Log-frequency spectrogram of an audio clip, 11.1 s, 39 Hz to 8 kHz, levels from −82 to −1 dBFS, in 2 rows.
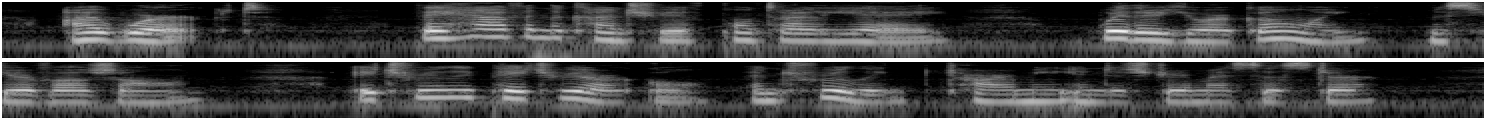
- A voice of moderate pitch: No, high, 200 Hz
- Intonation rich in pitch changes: Yes, wide, 6.3 semitones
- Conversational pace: No, slow, 130 wpm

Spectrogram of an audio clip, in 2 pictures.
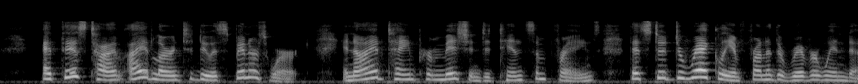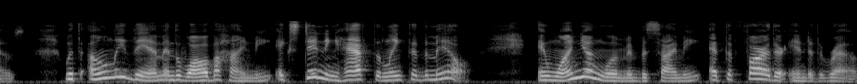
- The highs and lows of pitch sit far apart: Yes, wide, 5.9 semitones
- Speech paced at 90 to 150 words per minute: No, average, 195 wpm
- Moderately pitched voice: No, high, 205 Hz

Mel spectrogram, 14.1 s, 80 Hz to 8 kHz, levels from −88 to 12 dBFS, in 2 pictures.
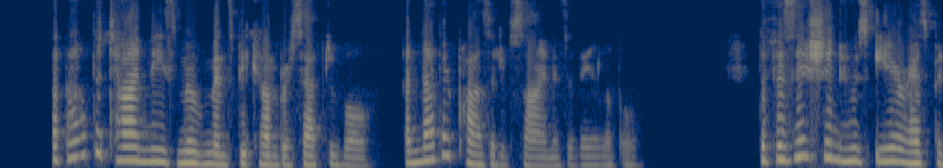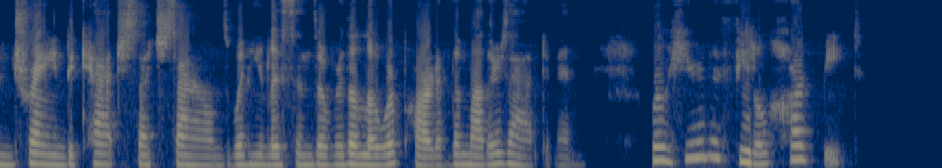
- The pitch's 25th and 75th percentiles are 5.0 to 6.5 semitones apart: Yes, wide, 5.5 semitones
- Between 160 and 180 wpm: Yes, average, 170 wpm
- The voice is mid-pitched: Yes, medium, 170 Hz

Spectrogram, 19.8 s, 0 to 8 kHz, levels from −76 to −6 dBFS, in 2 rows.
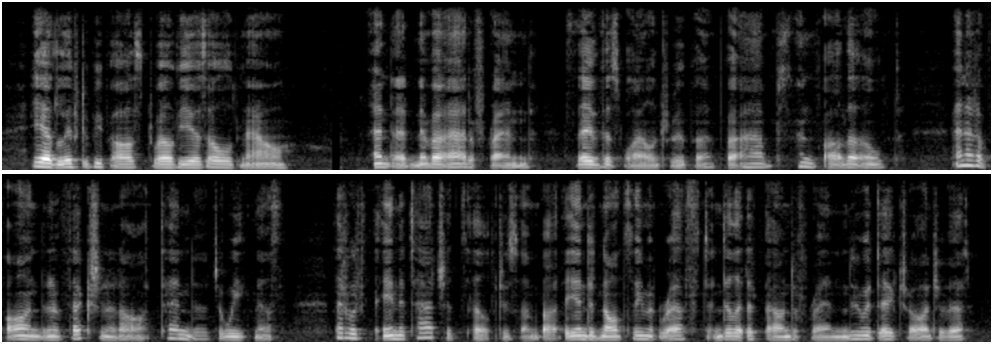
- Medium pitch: Yes, medium, 160 Hz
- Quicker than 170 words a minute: Yes, average, 180 wpm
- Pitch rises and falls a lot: No, average, 4.1 semitones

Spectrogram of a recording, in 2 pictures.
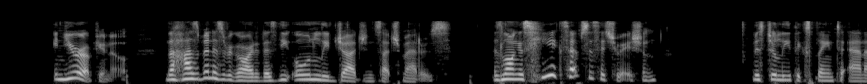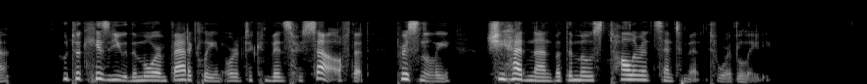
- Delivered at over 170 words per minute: Yes, average, 185 wpm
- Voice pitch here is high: Yes, high, 205 Hz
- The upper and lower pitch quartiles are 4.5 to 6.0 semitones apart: Yes, average, 5.1 semitones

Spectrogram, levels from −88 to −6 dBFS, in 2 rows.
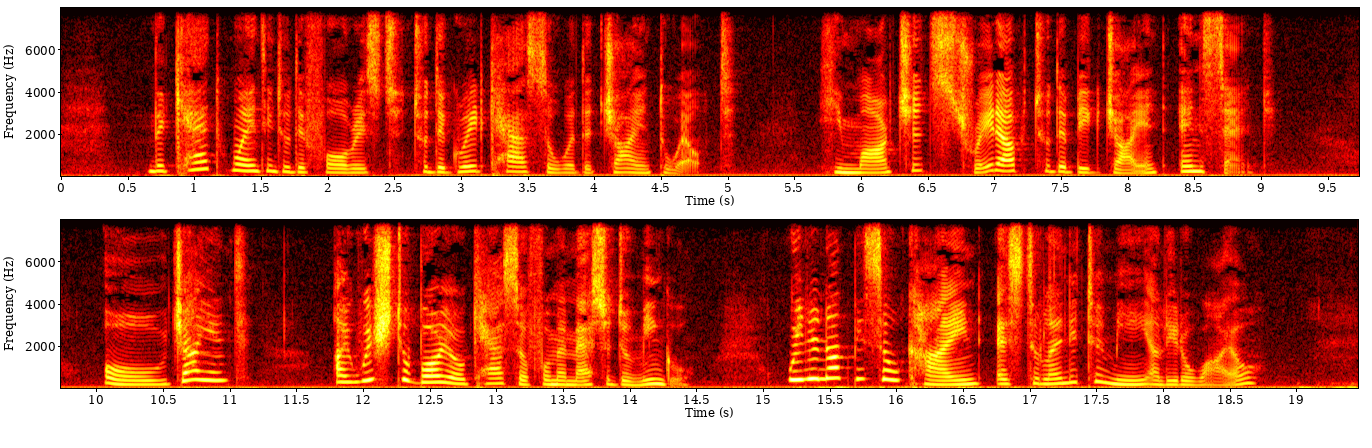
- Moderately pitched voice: No, high, 220 Hz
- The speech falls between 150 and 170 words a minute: Yes, average, 155 wpm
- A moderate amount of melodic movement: No, wide, 6.2 semitones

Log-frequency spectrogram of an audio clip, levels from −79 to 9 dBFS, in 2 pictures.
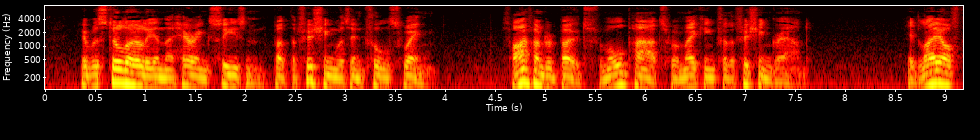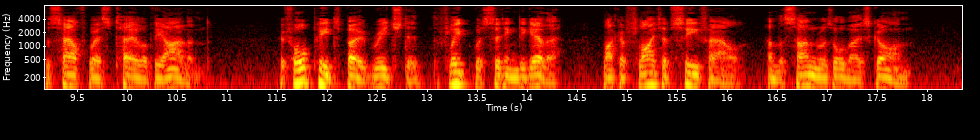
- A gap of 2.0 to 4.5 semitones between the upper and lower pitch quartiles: Yes, average, 4.1 semitones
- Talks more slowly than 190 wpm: No, average, 195 wpm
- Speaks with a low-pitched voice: Yes, low, 110 Hz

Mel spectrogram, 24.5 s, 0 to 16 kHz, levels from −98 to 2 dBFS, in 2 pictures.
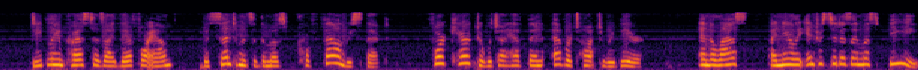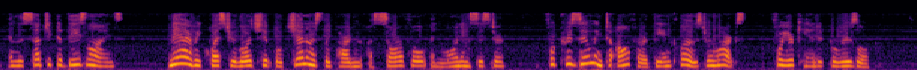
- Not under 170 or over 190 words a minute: No, average, 155 wpm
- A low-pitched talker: No, very high, 255 Hz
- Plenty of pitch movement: No, average, 4.2 semitones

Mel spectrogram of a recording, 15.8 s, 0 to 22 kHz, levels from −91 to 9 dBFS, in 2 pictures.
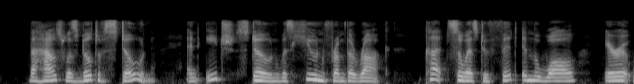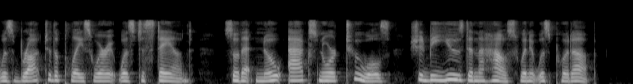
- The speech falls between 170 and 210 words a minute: Yes, average, 195 wpm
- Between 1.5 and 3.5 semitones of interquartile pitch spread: Yes, average, 2.9 semitones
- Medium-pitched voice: Yes, medium, 180 Hz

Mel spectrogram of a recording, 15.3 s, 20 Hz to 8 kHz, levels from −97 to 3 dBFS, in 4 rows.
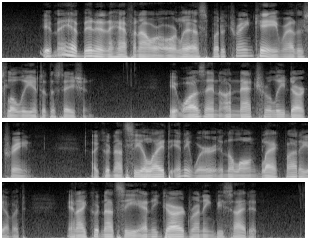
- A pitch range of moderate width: No, narrow, 2.3 semitones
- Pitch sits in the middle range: No, low, 100 Hz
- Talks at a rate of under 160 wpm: No, average, 195 wpm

